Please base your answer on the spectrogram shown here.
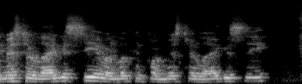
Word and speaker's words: Lagace: last name and and people that can't speak French we just call them Legacy yeah or Legacy the tell I know it's a telemarketer when they say Mr Legacy we're looking for Mr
